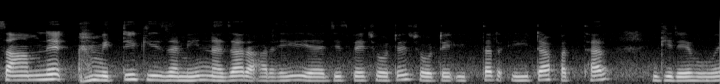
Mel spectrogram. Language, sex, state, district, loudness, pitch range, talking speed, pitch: Hindi, female, Jharkhand, Palamu, -17 LUFS, 180-205 Hz, 140 wpm, 190 Hz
